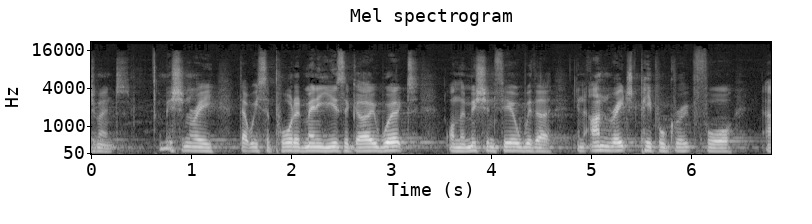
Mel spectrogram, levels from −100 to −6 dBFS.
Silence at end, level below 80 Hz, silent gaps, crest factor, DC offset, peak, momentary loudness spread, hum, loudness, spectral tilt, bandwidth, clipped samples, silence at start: 0 s; -68 dBFS; none; 18 dB; under 0.1%; -8 dBFS; 15 LU; none; -27 LUFS; -5.5 dB/octave; 16.5 kHz; under 0.1%; 0 s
